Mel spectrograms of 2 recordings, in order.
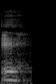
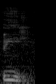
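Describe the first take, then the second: First: The particle is said with the vowel 'e'. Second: The particle is said with the vowel 'ui'. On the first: The speaker calls it right. "You say 에" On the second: The speaker calls it wrong. "you don't pronounce it as 의"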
